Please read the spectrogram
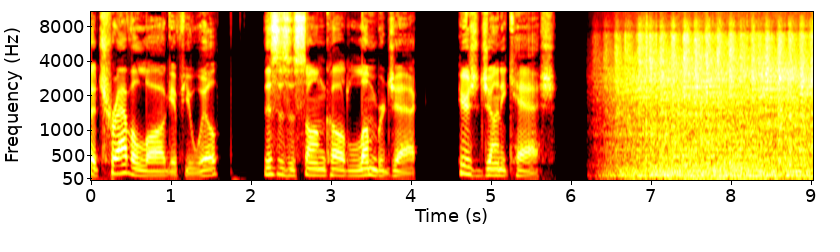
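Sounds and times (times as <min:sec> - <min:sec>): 
speech: 0:00.0 - 0:06.6
train rolling on tracks on a late-1950s record: 0:06.3 - 0:09.0.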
